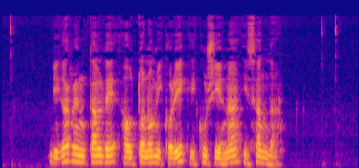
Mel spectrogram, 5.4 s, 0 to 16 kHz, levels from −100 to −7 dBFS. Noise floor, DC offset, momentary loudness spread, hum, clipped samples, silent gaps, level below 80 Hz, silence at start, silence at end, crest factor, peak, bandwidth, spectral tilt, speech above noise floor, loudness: -70 dBFS; under 0.1%; 8 LU; none; under 0.1%; none; -58 dBFS; 0.75 s; 1.15 s; 18 dB; -8 dBFS; 11.5 kHz; -6.5 dB/octave; 47 dB; -24 LUFS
